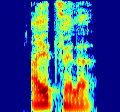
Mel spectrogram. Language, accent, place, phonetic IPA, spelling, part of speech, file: German, Germany, Berlin, [ˈaɪ̯ˌt͡sɛlə], Eizelle, noun, De-Eizelle.ogg
- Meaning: ovum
